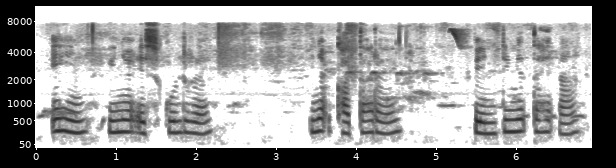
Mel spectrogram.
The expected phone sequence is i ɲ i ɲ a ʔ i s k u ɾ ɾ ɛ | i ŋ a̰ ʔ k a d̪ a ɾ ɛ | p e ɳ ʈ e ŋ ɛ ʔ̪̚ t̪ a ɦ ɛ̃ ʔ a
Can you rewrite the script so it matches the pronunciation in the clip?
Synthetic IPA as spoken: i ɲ i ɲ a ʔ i s k u l ɾ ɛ | i ɲ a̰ ʔ kʰ a t̪ a ɾ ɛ | p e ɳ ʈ i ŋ ɛ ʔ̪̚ t̪ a ɦ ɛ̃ ʔ a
